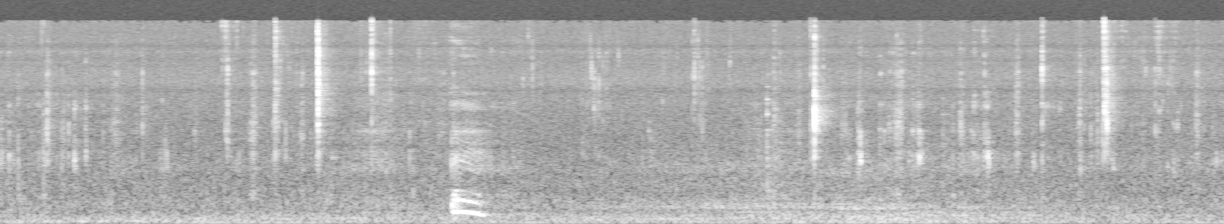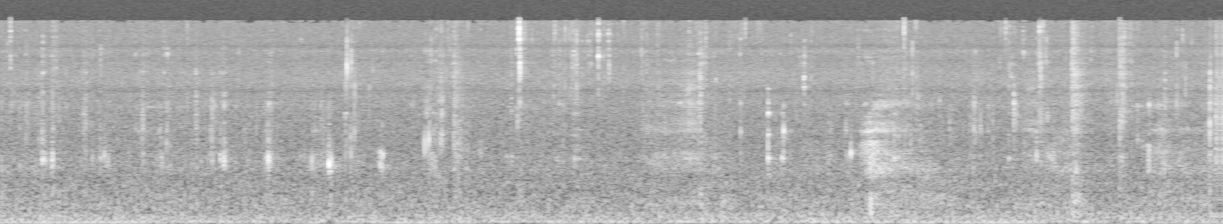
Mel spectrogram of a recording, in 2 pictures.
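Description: Soft chewing and crunching of crispy air-fried fish eaten by hand, with scattered faint clicks. About five seconds in, a brief falling hum from the eater's voice is the loudest sound.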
